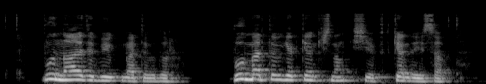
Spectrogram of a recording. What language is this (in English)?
Uyghur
